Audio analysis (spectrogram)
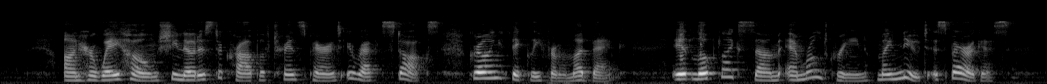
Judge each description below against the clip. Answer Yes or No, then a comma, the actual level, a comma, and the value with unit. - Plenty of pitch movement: Yes, wide, 8.2 semitones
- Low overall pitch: No, high, 225 Hz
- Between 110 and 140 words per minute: No, average, 150 wpm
